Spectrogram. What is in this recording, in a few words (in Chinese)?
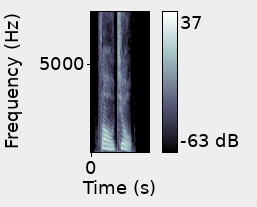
"造就", Chinese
